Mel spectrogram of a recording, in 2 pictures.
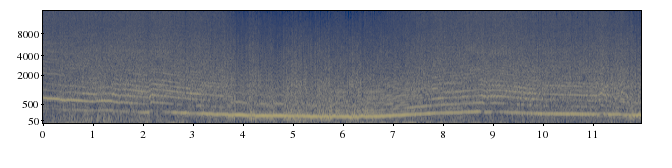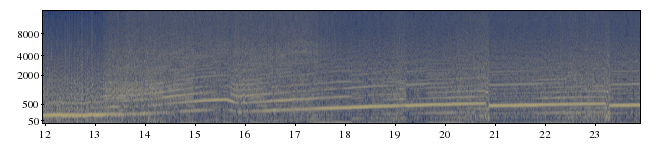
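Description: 2008 Yamaha R6's high-revving inline-four sport-bike engine, heard onboard over wind rush: the note falls through hard braking and downshifts, rises and falls once more through a slow corner, then climbs steadily under full throttle, with upshifts about three-quarters of the way through and again near the end.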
